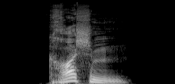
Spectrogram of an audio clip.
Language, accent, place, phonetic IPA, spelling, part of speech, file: German, Germany, Berlin, [ˈkʁɔʃm̩], kroschem, adjective, De-kroschem.ogg
- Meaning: strong dative masculine/neuter singular of krosch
